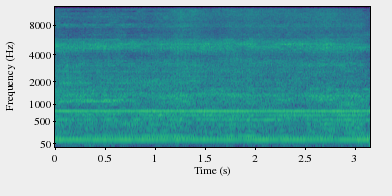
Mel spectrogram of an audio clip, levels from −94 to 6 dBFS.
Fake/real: fake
